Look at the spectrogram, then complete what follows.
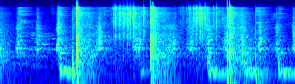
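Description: Festival fireworks display: aerial shells going off in four sharp bangs about a second and a half apart, with a run of quick crackling between the second and third.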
